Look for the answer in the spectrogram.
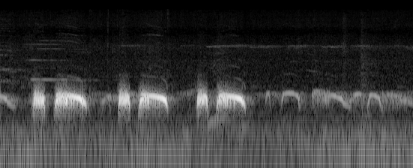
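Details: Strong-cooing spotted dove from Ca Mau. Three clear pairs, a clipped note followed by a longer falling coo, then softer trailing notes, over a faint low hum.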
